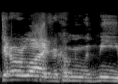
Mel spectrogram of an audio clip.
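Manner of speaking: high, robotic, machine-like voice. Describing the new RoboCop movie, quoting the hero in RoboCop robot voice. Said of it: "but in a robot voice".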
